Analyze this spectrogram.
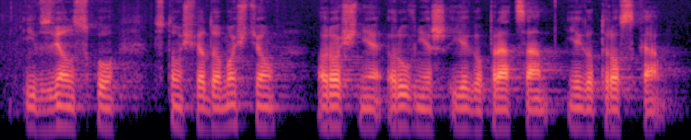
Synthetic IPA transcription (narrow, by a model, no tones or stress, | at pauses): ivzvʲjɔ̃w̃skust̪ɔ̃w̃ɕfʲjad̪ɔmɔɕt͡ɕɔ̃w̃ | ɾɔɕɲɛɾuvɲɛʂjɛɡɔpɾat̪sajɛɡɔt̪ɾɔska̰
